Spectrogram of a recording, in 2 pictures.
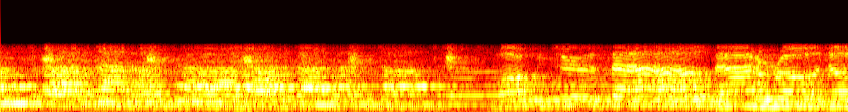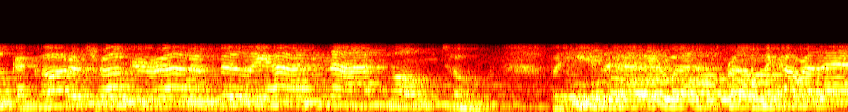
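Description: Women's a cappella group singing in close harmony with no instruments, with a brief drop in level near the end.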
